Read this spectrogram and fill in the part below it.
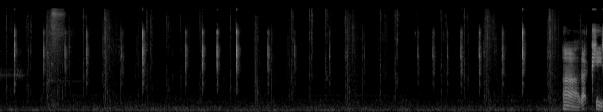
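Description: A mechanical weapon clicks and ticks in a steady rhythm.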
